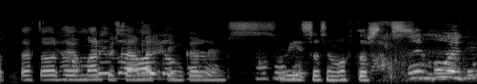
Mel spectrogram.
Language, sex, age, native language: Icelandic, female, 18-19, Icelandic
